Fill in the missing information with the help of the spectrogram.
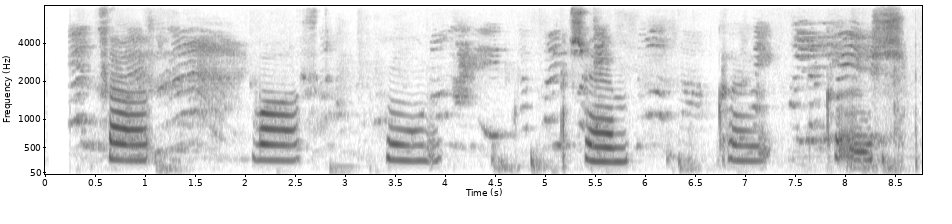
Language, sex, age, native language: Icelandic, female, 9, Icelandic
